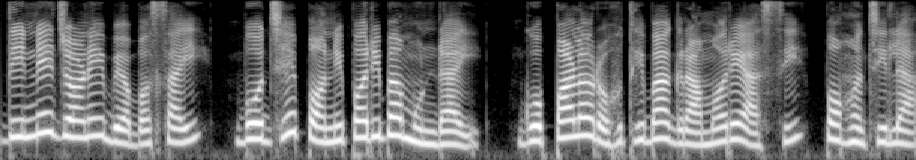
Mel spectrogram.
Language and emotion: Odia, neutral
